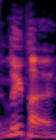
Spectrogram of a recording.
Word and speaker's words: Lupo: Lupo Lupo Lupo with a p lu p is in pepperoni okay that's my name I'm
